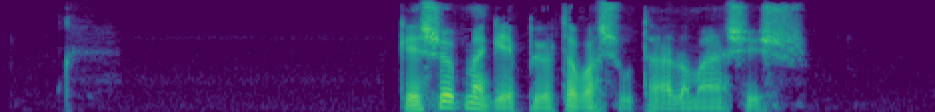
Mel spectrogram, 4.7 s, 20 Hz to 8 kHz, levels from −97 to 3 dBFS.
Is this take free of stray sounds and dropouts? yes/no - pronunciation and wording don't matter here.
yes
